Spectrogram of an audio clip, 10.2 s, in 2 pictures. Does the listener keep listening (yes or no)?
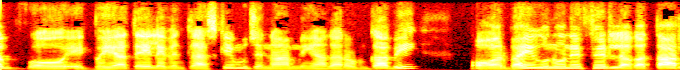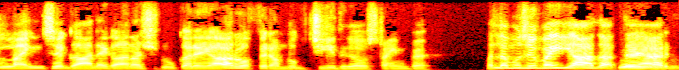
yes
